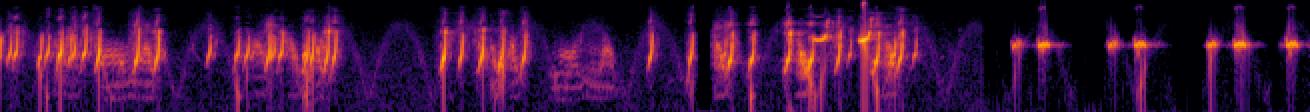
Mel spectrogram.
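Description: Quail giving dense bursts of sharp, high chirping notes, then a run of short, clipped calls repeated about every third of a second.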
